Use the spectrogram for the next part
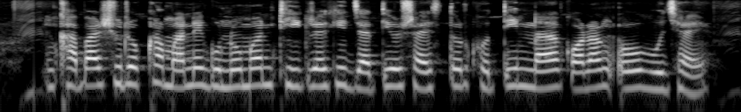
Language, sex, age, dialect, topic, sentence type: Bengali, female, 18-24, Rajbangshi, agriculture, statement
